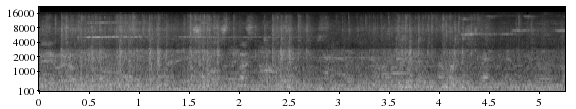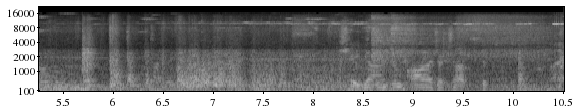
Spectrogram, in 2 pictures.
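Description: Traffic passes outside on a busy road.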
